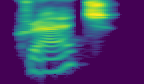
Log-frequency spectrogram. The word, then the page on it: cratch: Indian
